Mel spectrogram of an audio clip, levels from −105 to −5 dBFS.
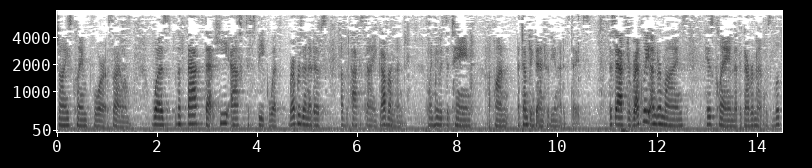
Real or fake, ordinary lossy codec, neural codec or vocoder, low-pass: real; MP3, 32 kbps; none; 7.2 kHz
